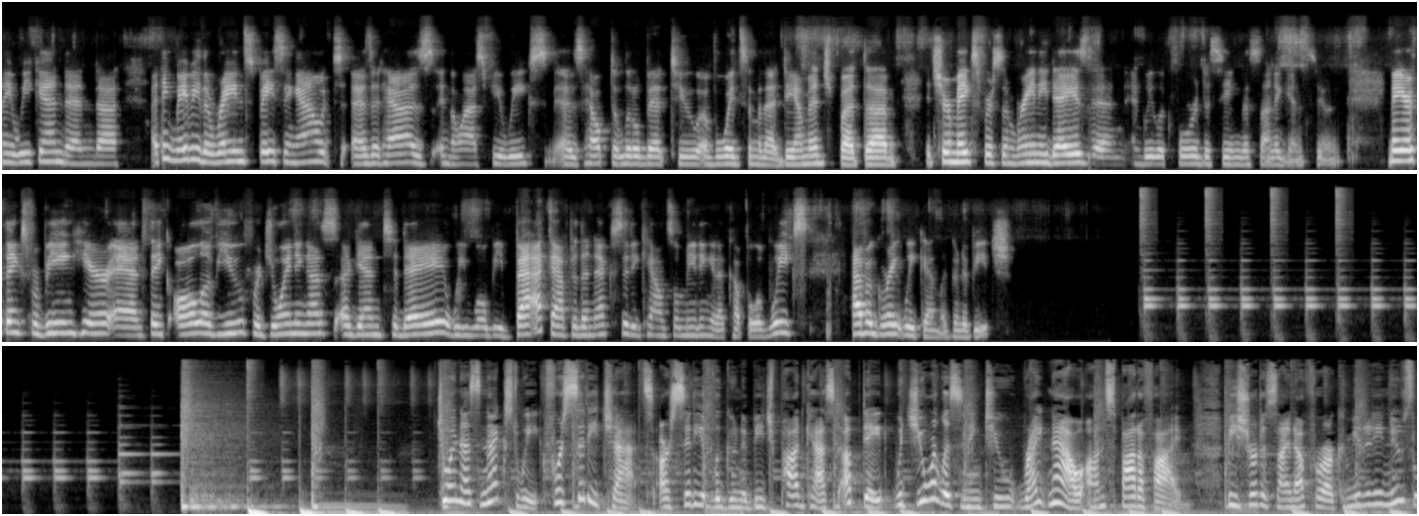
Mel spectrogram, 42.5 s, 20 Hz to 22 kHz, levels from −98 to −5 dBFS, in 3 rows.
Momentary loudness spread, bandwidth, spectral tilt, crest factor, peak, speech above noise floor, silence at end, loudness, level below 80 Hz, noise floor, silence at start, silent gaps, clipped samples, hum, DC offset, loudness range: 16 LU; 16 kHz; -3.5 dB/octave; 22 dB; -4 dBFS; 52 dB; 0 s; -24 LUFS; -32 dBFS; -76 dBFS; 0 s; 25.44-25.51 s; under 0.1%; none; under 0.1%; 13 LU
